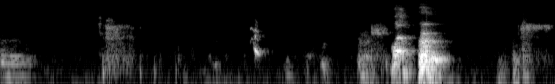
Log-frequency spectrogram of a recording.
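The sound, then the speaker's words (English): A playing female dog gives two loud, sharp barks in quick succession at a person taking a fight stance, preceded and followed by quieter scattered noises and a short yelp-like sound. “Like, every time I throw it, like, my fight stance, she'll bark at me.”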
